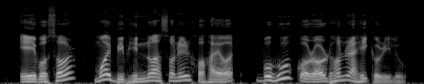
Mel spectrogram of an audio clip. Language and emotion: Assamese, happy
